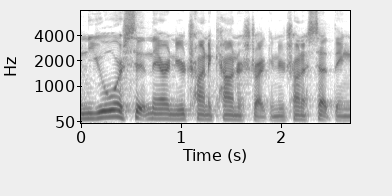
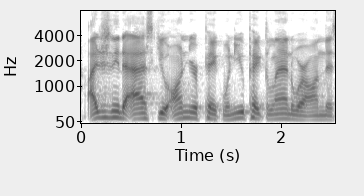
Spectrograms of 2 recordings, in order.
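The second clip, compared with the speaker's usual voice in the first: ordinary talk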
